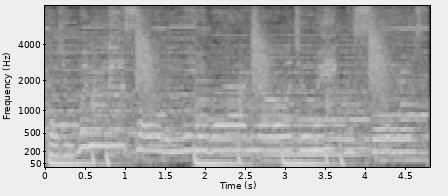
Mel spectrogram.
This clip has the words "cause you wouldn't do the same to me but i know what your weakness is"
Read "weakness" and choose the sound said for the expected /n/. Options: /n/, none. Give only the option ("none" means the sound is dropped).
none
